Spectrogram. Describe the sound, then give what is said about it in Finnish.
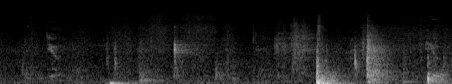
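A door that had been left open is shut with a solid thud partway through, surrounded by a few softer knocks and handling noises in otherwise quiet surroundings. “Anteeksi, tuota, että keskeytin tuota, ja tuo, näköjään tuo ovi auki, niin sen verran häiritsi tuo liikenne omakin keskittymistä, että oli pakko käydä sulkemassa ovi, mutta jatketaan.”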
